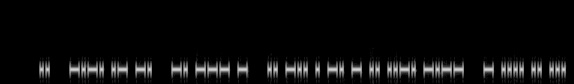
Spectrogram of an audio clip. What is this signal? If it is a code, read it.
Morse code, heard as a keyed tone, about 40 wpm, 700 Hz. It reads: I CAN NOT IDENTIFY THIS
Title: Sentences from Top 1000 Words - Review Part 6 - 40wpm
